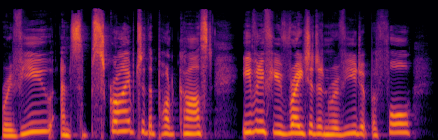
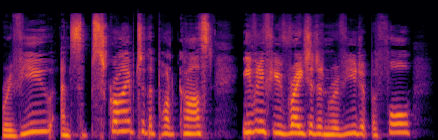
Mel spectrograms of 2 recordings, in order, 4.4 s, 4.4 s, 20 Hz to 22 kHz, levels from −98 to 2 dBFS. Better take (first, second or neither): first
